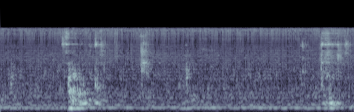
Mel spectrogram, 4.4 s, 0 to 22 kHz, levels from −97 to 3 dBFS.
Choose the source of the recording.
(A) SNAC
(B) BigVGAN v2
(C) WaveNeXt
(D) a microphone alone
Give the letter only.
B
